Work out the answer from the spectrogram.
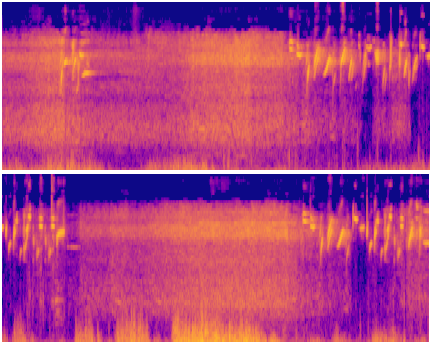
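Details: Dahouara-style European goldfinch song from Souk Ahras, Algeria, heard as scattered bright, high twitters and sharp chirps between stretches of hiss, with low rumbling handling noise in the background.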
